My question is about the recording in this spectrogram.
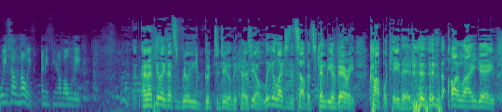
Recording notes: Took on PAX East 2023 with great tenacity, and he's got the audio to prove it! Chats with many developers on the con floor (and maybe one or two in a different location)!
